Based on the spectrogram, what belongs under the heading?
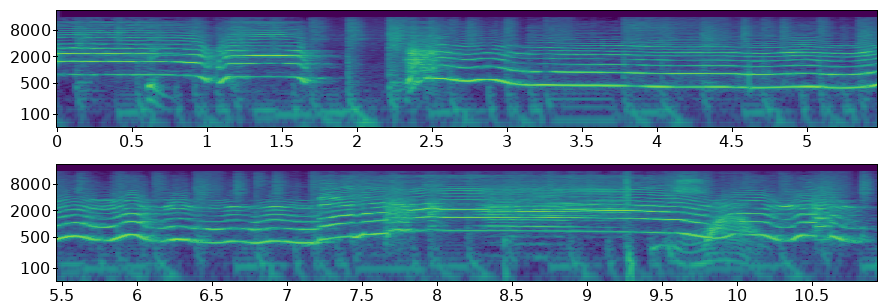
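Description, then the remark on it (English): A husky howls and vocalizes in long, loud, wavering cries, one brief yowl followed by two drawn-out howls that rise and dip in pitch, with no one talking. “Now, as someone who has owned Huskies before, what's the deal here? They like to talk and sing.”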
